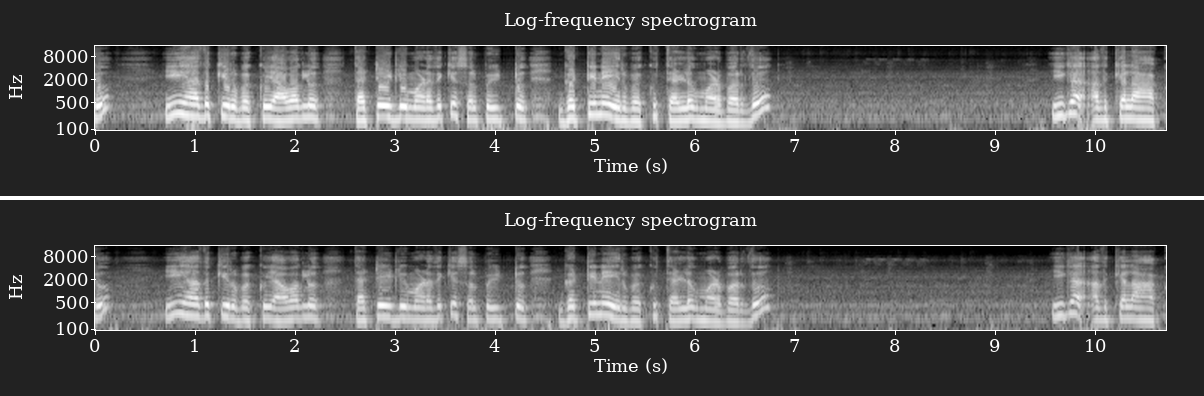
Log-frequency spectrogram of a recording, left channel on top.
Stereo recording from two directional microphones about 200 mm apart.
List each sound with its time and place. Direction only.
0.7 s speech: 25° left (ahead or behind)
9.6 s speech: 25° left (ahead or behind)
